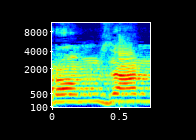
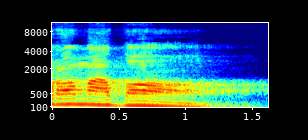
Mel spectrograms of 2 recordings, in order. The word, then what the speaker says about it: রমাদান: কেন আমি উচ্চারণ করাচ্ছি এ ভাই এটা রমজান না এটার শুদ্ধ নাম হলো রমাদান কি নাম সকলে বলেন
